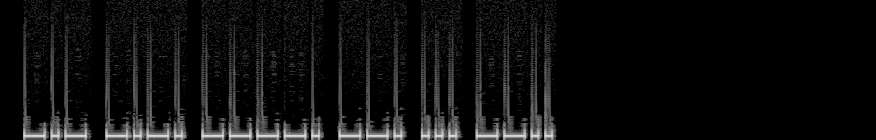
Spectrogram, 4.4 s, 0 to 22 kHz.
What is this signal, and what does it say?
Morse code, heard as a keyed tone, about 34 wpm, 700 Hz. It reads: KC9GSZ
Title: USA Call Signs Repeated 3x 35wpm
